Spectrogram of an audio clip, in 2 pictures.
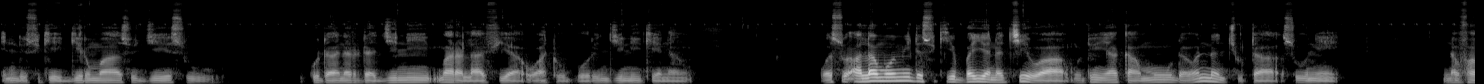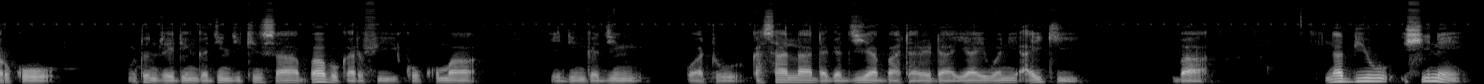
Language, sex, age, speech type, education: Hausa, male, 15-29, spontaneous, secondary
